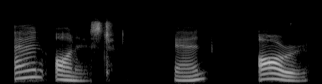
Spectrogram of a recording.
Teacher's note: So consider an honest, an hour. So here H is written in the beginning, but it is pronounced silently.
